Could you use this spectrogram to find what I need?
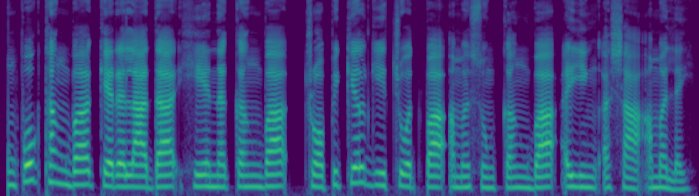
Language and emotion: Manipuri, neutral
